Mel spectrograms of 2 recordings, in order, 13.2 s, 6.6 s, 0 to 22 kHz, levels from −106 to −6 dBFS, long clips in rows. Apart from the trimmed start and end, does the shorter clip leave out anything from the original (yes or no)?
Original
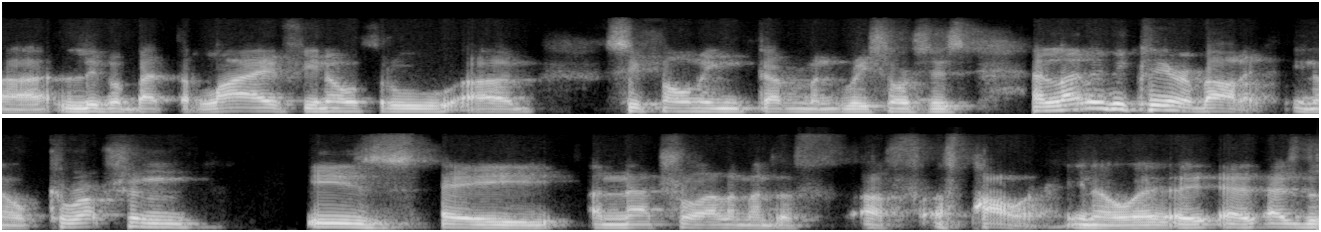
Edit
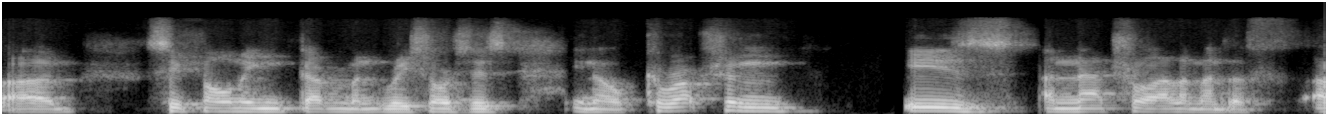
yes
